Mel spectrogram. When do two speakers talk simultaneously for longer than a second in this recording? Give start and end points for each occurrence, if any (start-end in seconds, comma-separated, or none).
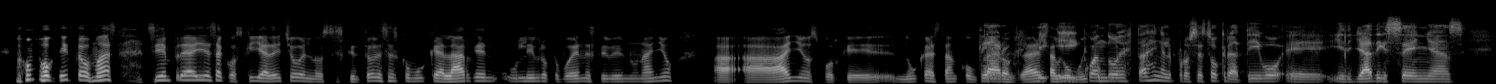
9.8-11.2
